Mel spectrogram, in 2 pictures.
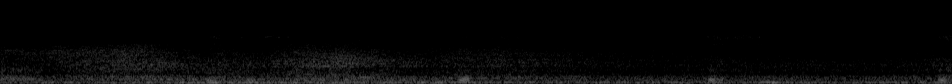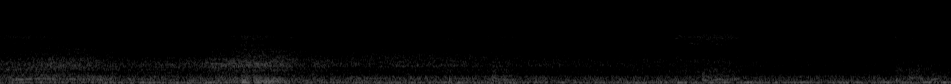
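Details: Sleeping three-month-old Chihuahua/Jack Russell cross pup named Blessie, a female, snoring like a grown man: a long run of soft, airy snorts roughly every two to three seconds, some with low rumbles, over a constant low hum.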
